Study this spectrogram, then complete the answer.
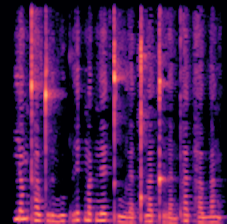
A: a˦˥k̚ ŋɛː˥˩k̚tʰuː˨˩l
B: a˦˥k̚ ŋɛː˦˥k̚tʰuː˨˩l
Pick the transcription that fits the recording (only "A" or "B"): A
